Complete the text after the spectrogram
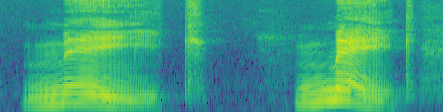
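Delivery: "Make" gliding from E to I; diphthong. Shown as a demonstration. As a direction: sound both vowels, E then I, in "Make". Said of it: "le son E et le son I".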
